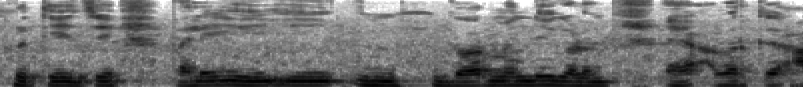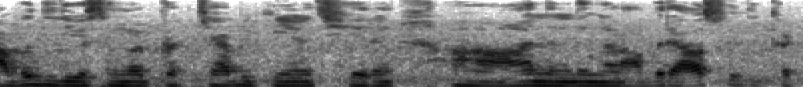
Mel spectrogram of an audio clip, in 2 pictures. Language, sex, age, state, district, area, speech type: Malayalam, male, 18-30, Kerala, Kozhikode, rural, spontaneous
